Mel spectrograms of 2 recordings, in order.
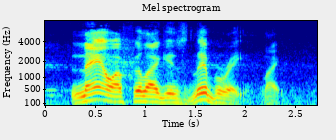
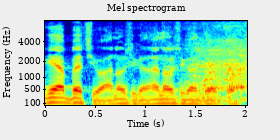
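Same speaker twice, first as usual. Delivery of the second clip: knowing dad tease; 8 semitones lower, much faster than usual. Retold or imitated. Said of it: "I'm like".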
